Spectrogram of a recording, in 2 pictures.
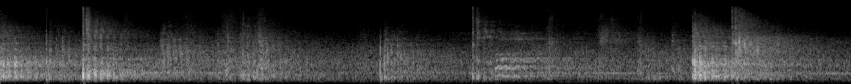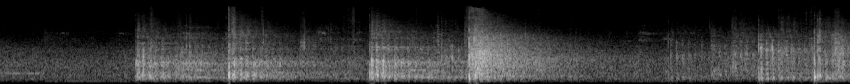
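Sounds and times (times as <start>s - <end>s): tennis ball bounces: 0.0s - 2.9s, 6.4s - 7.9s, 9.8s - 14.3s, 15.1s - 17.0s
tennis racket strikes echoing: 6.9s - 8.1s, 9.8s - 11.6s, 12.2s - 14.3s.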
